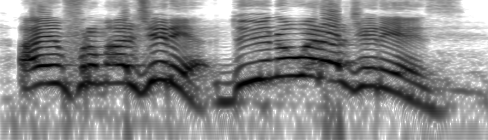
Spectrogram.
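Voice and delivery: mother's voice pitched well up, with a laugh; imitating mother. Son imitates his mother answering the Uber driver, high and laughing. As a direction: play the mother, high and chuckling. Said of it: "and my mother goes".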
